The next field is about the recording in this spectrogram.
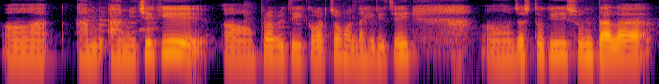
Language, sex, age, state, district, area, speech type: Nepali, female, 18-30, West Bengal, Kalimpong, rural, spontaneous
